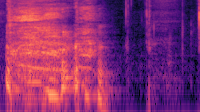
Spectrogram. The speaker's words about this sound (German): Warte kurz, ich muss kurz husten.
